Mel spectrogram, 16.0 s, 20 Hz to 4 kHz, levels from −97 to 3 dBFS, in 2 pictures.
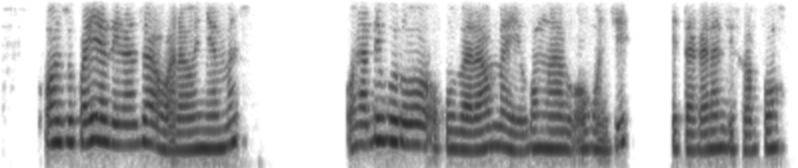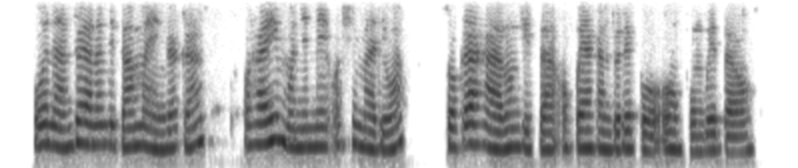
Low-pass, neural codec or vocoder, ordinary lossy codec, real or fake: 3.6 kHz; none; Opus, 32 kbps; real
